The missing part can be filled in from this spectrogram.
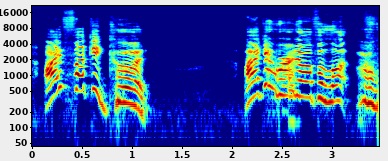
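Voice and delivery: very high, squeaking, cracking voice. Ranting indignantly about writing things off as business expenses, when the voice suddenly breaks mid-sentence. Voice cracking. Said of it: "I squeaked for some fucking stupid reason".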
